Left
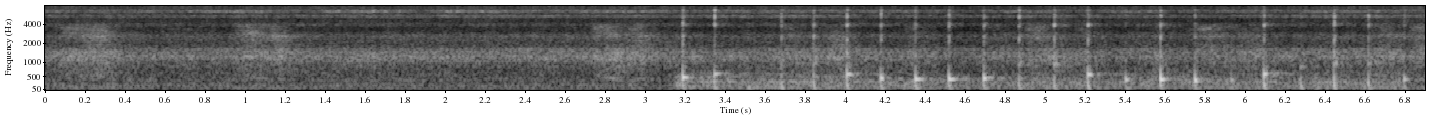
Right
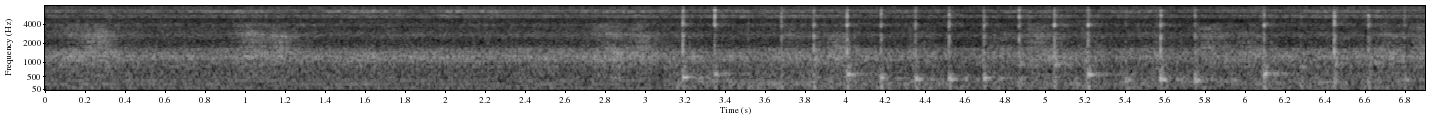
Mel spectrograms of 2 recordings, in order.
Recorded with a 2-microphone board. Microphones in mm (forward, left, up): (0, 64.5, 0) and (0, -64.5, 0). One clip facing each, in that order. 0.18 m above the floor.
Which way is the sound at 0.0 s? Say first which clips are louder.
Even; 80° left.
